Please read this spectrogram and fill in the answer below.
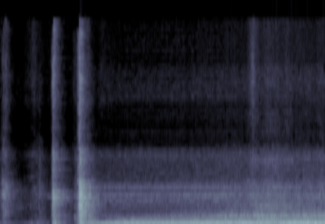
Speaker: Hear that little vibration? We're going to see if we can cure that. Normally, it just has dust on the fan blades.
